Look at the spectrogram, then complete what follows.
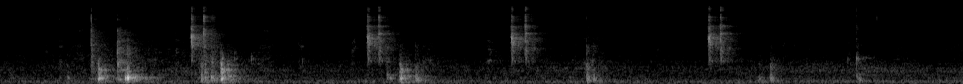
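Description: A dog's paws knocking and shuffling on a plywood training box, with irregular short taps and scuffs about ten times, some close together in pairs.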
